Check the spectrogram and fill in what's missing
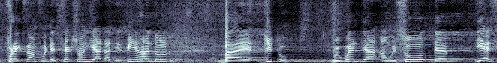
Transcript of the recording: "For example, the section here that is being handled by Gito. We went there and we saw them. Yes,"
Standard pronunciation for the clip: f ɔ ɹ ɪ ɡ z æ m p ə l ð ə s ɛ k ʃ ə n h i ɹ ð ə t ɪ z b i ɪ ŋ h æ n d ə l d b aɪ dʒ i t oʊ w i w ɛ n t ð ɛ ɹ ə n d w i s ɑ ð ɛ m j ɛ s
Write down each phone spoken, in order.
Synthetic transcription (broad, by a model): f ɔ ɹ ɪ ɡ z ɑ m p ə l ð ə s ɛ k ʃ ə n h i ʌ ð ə t ɪ z b i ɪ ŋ h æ n d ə l d b aɪ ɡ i t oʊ w i w ɛ n t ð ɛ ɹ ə n w i s ɑ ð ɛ m j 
